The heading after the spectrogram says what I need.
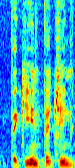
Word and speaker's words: Techint: Por un lado, Techint, como quieran pronunciarlo, él le dice Tequint, le decimos Tequint.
